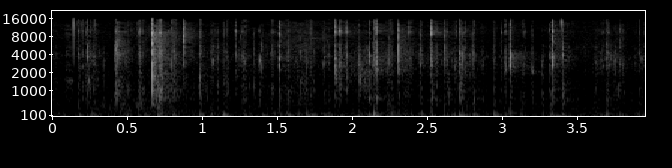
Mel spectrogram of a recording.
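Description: Long nails tap and scratch across the keys of a black plastic full-size computer keyboard held vertically. The result is a quiet, steady run of short, dry, bright clicks mixed with soft scraping, each tap dying away almost instantly, with one sharper click standing out early on.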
